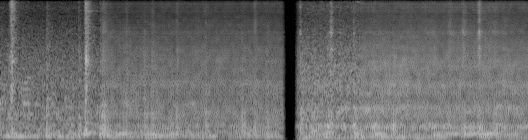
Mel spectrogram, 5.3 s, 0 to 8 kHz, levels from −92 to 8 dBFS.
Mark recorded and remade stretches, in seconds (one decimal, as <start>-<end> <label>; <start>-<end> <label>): 0.0-1.0 recorded; 1.0-3.0 remade; 3.0-3.6 recorded; 3.6-5.3 remade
